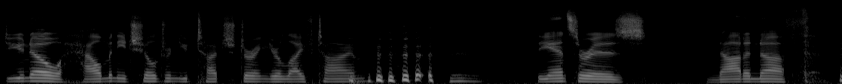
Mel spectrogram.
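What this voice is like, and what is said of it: Slow, creepy, smooth-talking voice. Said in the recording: “talks slow and like kind of creepy ... smooth talker ... That's my Anthony Jeselnik impression. ... That's pretty good.”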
